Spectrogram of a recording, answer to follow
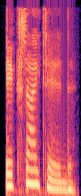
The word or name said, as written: excited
